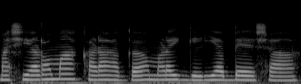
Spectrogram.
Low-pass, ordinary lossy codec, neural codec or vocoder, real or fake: 7.2 kHz; none; none; real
